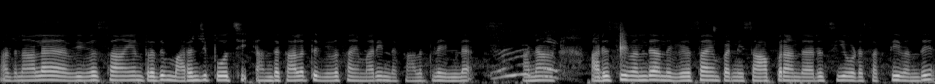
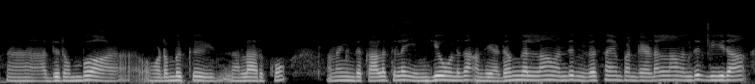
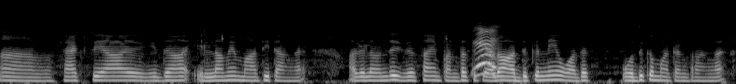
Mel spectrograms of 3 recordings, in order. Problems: constant background noise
